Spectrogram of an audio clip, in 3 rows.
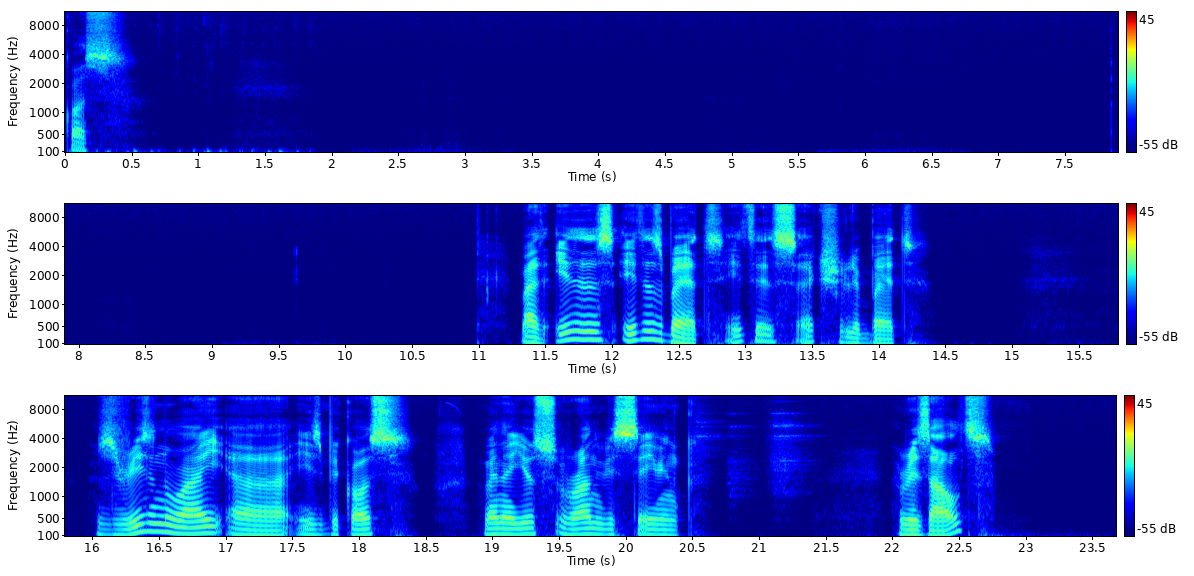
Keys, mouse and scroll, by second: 0.0 BackSpace, 0.3 ctrl+e, 0.5 ctrl+b, 0.8 BackSpace, 1.1 ctrl+s, 22.1 click, 22.3 double click, 23.2 double click.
